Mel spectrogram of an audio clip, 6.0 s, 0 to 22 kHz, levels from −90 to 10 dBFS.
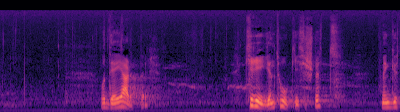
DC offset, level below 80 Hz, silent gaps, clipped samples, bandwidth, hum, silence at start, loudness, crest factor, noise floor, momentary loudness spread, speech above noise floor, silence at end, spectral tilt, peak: under 0.1%; -68 dBFS; none; under 0.1%; 16 kHz; none; 1 s; -26 LUFS; 22 dB; -54 dBFS; 26 LU; 29 dB; 0 s; -5.5 dB/octave; -6 dBFS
